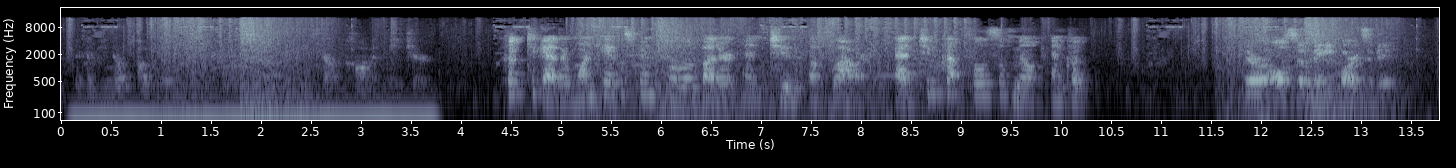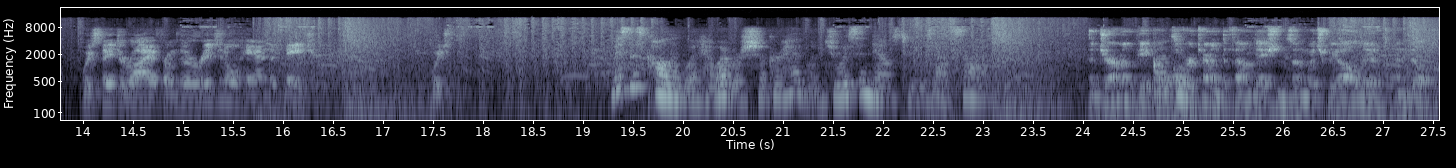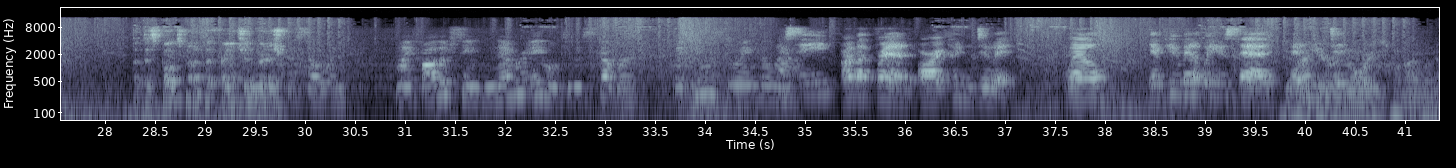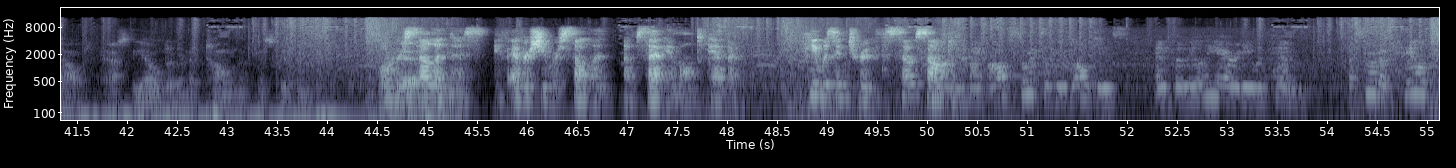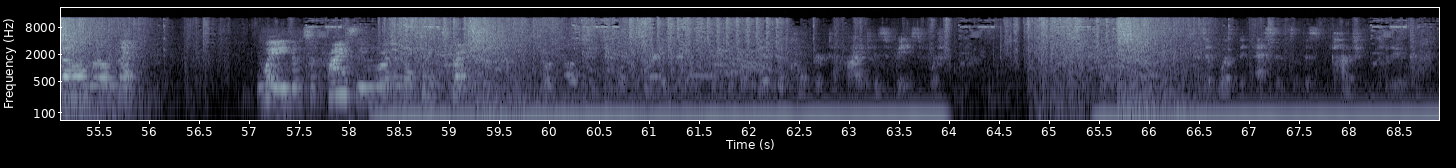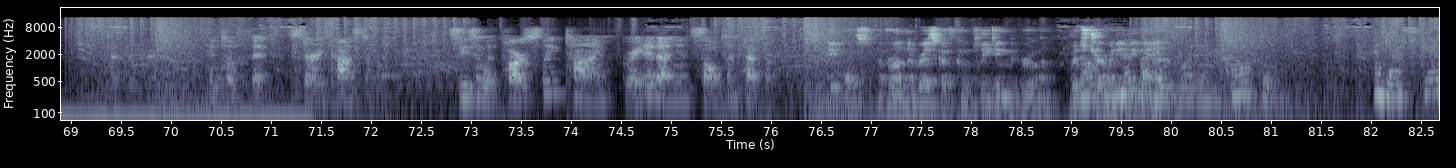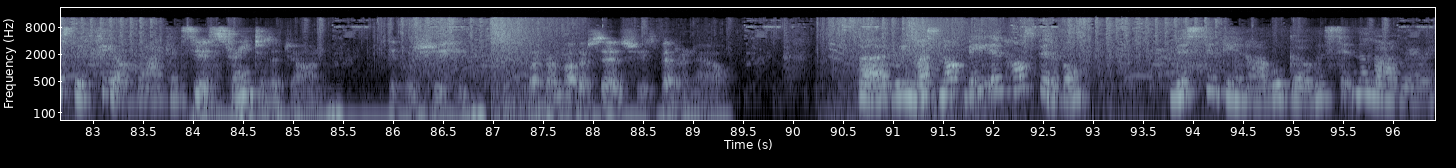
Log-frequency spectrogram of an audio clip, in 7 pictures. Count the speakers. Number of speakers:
nine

